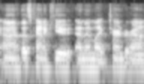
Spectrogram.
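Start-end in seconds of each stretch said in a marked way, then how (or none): none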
